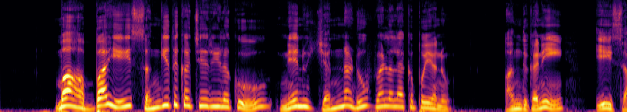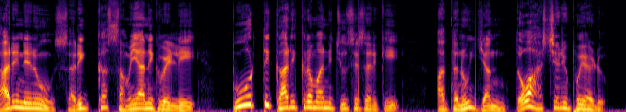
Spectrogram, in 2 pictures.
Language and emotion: Telugu, surprised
